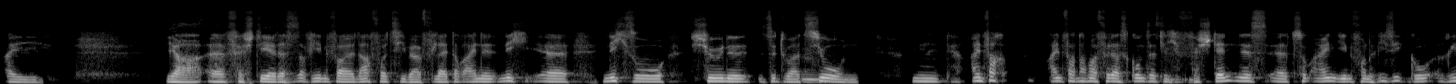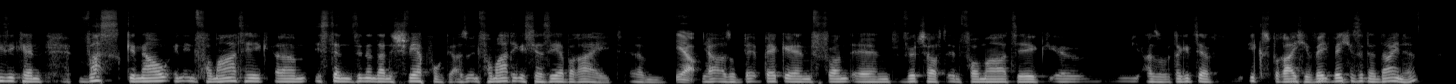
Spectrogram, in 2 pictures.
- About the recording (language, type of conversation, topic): German, podcast, Wann gehst du lieber ein Risiko ein, als auf Sicherheit zu setzen?
- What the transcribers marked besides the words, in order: other background noise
